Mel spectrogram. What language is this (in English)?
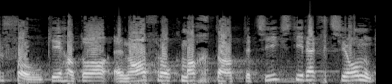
Swiss German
